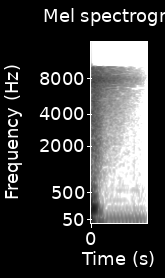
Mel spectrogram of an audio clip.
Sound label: sd, Hammond Auto Vari 64 1974, DRUM MACHINES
